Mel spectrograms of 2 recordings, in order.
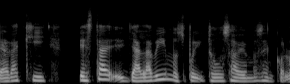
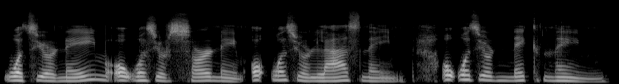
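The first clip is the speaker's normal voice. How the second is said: slow, clear teacher model of each question; slow, careful classroom demo of the questions; slower than usual. Shown as a demonstration. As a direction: say each question slowly for learners to copy. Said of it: "La primera".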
